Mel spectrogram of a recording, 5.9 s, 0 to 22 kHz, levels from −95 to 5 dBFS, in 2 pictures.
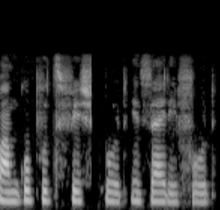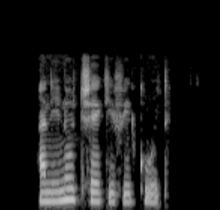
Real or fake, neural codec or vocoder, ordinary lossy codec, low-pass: real; none; none; none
